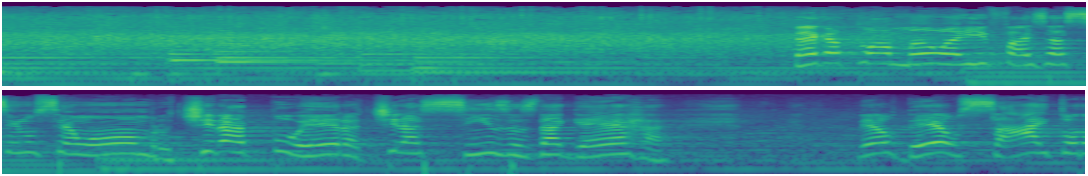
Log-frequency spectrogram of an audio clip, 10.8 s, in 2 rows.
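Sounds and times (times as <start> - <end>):
crowd applause: 0.0 - 5.0
sustained keyboard chords: 0.0 - 6.8
speech: 4.0 - 9.1, 9.7 - 10.8.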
